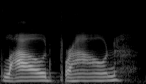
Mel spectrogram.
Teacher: the tongue again starts low in front [a] then it moves high into the back of the mouth and the lips get rounded too.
